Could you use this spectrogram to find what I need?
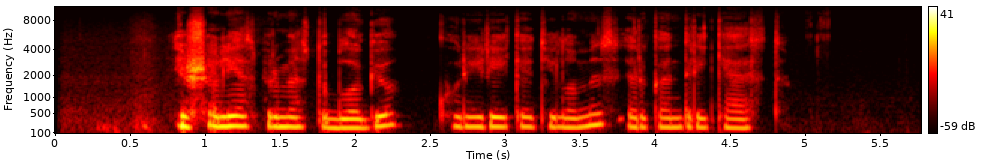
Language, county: Lithuanian, Vilnius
